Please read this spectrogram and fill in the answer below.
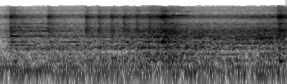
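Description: Movie trailer soundtrack: a steady, hissing wash of music and sound effects with no dialogue.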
